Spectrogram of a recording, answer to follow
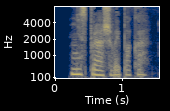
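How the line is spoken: Sigh. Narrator (Russian): вздохнула я

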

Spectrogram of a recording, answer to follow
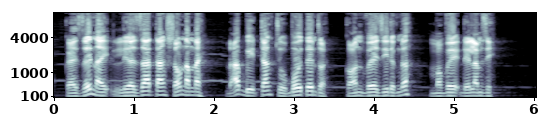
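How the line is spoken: With a dry laugh. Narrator (Vietnamese): Hắn đáp qua tiếng cười nhạt

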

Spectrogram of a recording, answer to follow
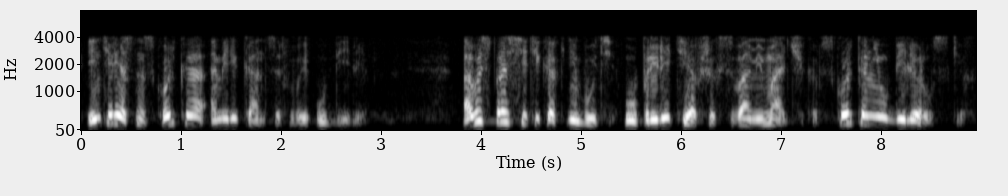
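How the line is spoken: Calm, not provocative. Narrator (Russian): сказал Мазур, спокойно, ничуть не задираясь

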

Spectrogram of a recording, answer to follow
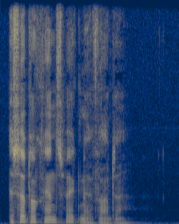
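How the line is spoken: Quiet. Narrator (German): sagte Erich leise

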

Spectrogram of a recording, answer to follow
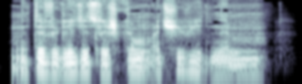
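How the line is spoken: Muttering to himself. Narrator (Russian): пробормотал Пуаро, словно обсуждая что-то сам с собой

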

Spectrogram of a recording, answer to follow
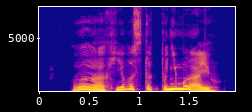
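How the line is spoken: Sympathetic sigh. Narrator (Russian): сочувственно вздохнула Мэрилин

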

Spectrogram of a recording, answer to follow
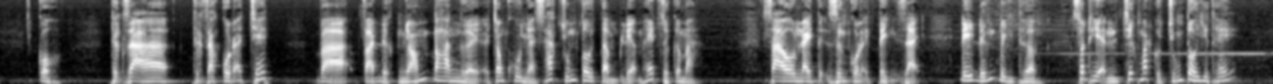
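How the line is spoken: Stammering question. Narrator (Vietnamese): lắp bắp hỏi

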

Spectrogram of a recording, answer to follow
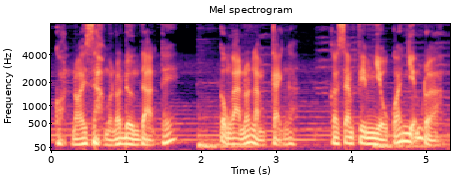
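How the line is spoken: Insistent, through gritted teeth. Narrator (Vietnamese): Hoàn vẫn nhất quyết, giọng nói kèn kẹt qua kẽ răng

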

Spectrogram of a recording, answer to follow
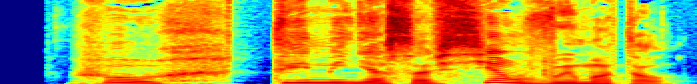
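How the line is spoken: Blissful exhale. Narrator (Russian): С блаженством выдохнула Алая, сплошь покрытая бисеринками пота

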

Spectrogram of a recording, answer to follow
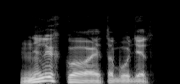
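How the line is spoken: Sighing. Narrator (Russian): вздохнул Федор Иванович

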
